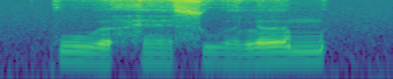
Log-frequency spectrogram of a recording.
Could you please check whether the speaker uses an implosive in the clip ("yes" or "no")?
no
